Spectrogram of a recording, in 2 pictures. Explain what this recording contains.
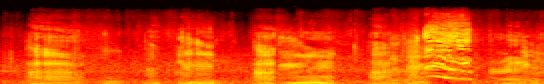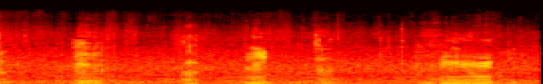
Pigs oinking on a farm. The sound of a nearby street is audible in the background. Recorded with a FlashMic.
Field-Recording, Pigs, Animals, Farm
